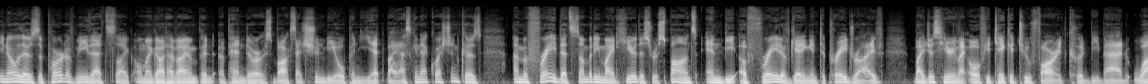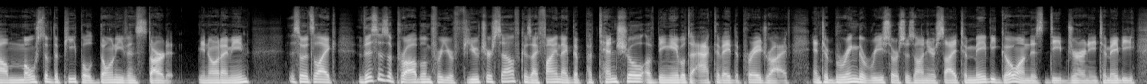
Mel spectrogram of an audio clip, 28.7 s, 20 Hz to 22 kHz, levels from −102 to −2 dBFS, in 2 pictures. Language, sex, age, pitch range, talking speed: English, male, 20-39, 100-120 Hz, 240 wpm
